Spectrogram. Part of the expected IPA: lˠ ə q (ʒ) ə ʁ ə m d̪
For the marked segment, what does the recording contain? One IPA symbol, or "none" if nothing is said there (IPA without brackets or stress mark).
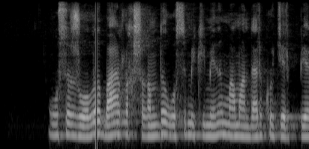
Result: ʃ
